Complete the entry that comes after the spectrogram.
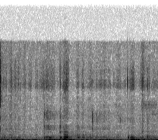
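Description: Chalk or marker scratching across a board in a maths lesson, a few short strokes and taps at close range with quiet room tone between them.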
